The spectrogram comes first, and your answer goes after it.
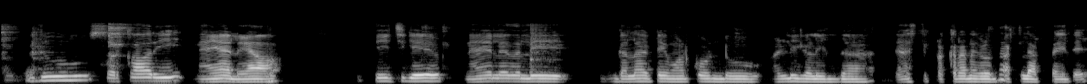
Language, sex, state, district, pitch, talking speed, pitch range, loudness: Kannada, male, Karnataka, Chamarajanagar, 135 Hz, 65 wpm, 130-150 Hz, -19 LUFS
